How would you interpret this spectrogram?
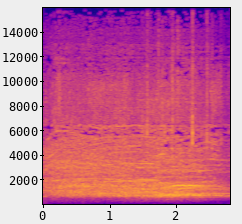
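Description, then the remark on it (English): A crowd at a rally for Prabowo Subianto cheers in a dense, steady roar of many voices that holds at an even, fairly loud level for about three seconds, with faint whoops rising from the mass. “Well, the crowd liked it.”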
